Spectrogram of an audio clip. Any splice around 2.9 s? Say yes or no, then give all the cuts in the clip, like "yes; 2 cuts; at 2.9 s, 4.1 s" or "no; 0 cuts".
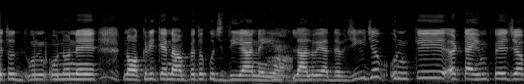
yes; 1 cut; at 2.9 s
